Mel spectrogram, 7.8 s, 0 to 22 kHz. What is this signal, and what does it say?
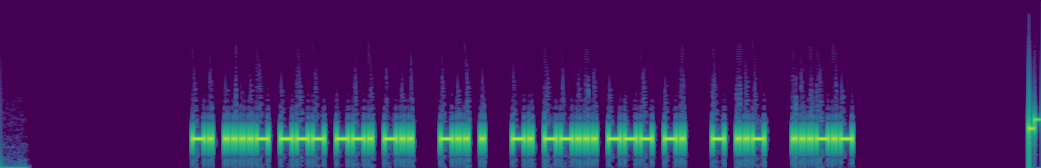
Morse code, heard as a keyed tone, about 40 wpm, 700 Hz. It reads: N4OGD DE N7ON TU <SK>
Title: Practice QSO - Exchange 4 - Ending - 40wpm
